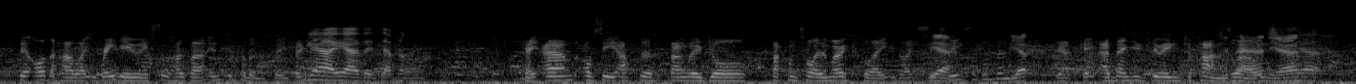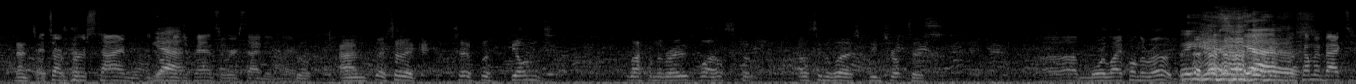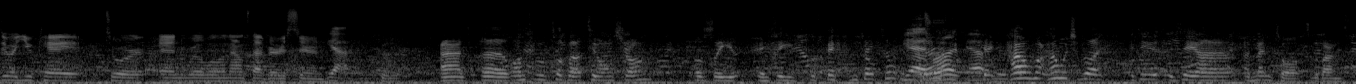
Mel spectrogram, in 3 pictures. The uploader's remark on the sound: at Download Festival 2019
